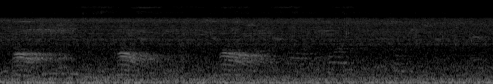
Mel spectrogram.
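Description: A bird giving four harsh calls about a second apart, the last one fainter, over a steady low background hum.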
